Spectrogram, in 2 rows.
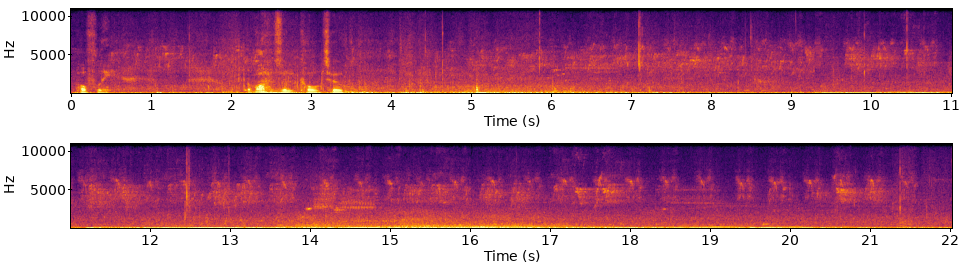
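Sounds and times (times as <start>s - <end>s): small birds chirping: 0.0s - 22.0s
low hum: 3.4s - 19.4s
low rumble: 9.2s - 19.0s.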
